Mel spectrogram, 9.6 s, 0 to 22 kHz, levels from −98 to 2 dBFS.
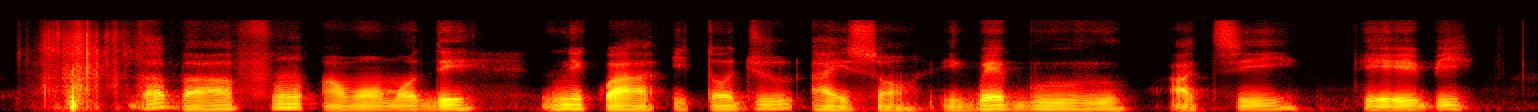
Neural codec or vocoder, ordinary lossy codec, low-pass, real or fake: codec, 24 kHz, 0.9 kbps, DualCodec; none; none; fake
